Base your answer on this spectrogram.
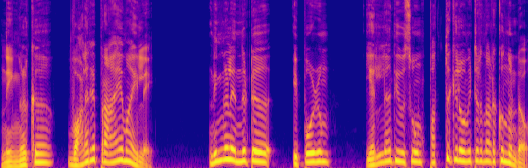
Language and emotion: Malayalam, surprised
